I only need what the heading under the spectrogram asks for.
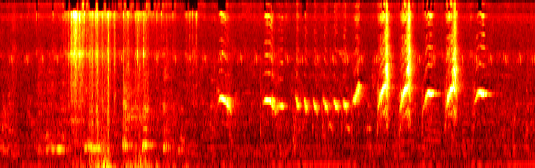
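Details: Greater green leafbird used for stamina training without free-flight exercise. A flutter-like rustle leads into a quick series of short whistled notes, then several louder, sharper upward-sweeping whistles spaced evenly.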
